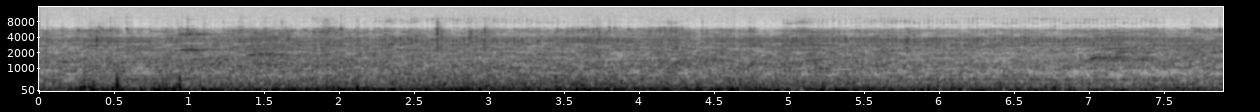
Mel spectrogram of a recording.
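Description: Steady low rumble and hiss of wind buffeting the microphone while moving along the path, with no distinct events.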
